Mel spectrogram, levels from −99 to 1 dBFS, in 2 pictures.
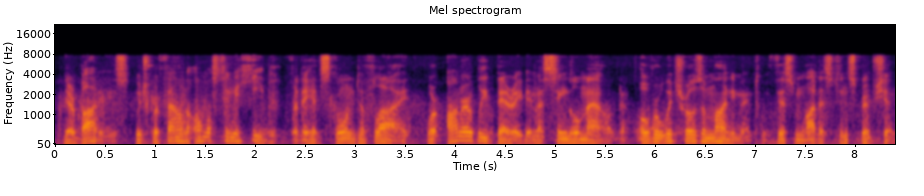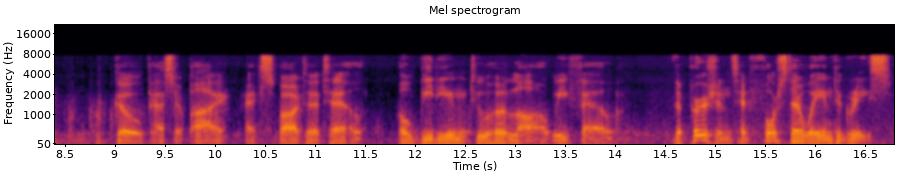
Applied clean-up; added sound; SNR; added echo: neural separator model SepFormer DNS4.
